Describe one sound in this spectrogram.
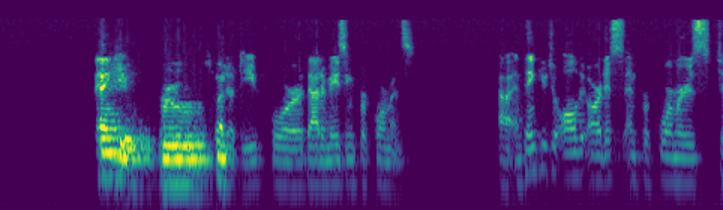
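A young man speaks calmly into a microphone over loudspeakers.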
